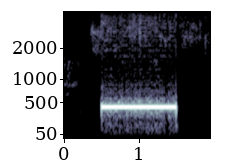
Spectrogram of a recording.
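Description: A telephone ringback tone is heard while placing a call: one steady, pure, mid-pitched beep lasting about a second, set alone against near silence.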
